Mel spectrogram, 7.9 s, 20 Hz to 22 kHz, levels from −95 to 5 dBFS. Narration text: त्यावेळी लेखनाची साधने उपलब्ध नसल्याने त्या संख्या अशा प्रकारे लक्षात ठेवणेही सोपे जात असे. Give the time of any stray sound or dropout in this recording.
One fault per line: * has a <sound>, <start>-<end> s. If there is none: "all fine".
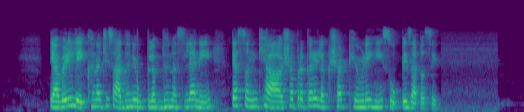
all fine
